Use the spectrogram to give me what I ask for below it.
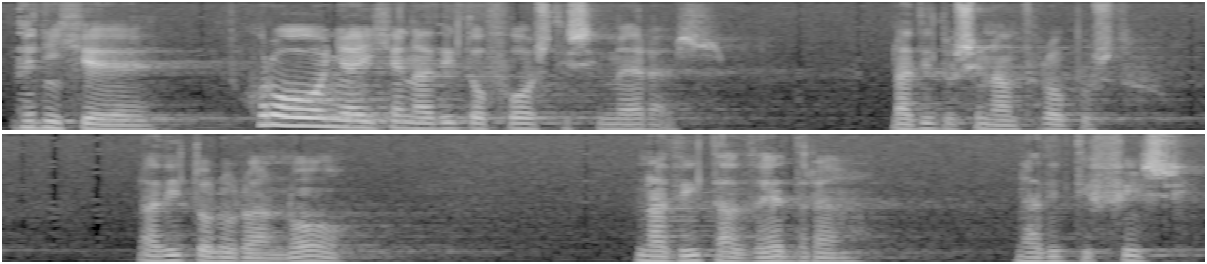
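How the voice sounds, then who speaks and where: A man giving a sermon as a monastery elder, emphatic, repeating phrases and rising louder on key words. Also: mid-range voice, long pauses. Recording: echoey church reverb.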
